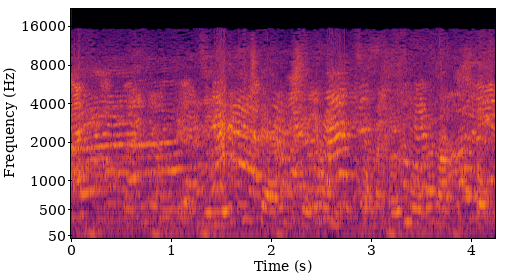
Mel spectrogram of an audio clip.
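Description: A crowd of children's voices chattering and calling over one another.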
